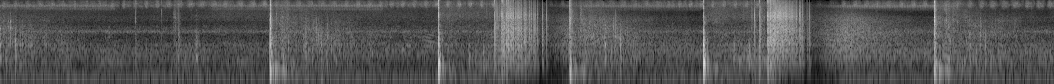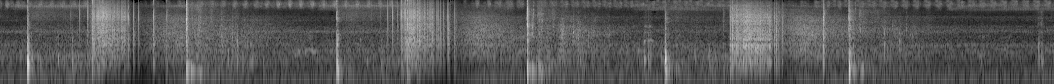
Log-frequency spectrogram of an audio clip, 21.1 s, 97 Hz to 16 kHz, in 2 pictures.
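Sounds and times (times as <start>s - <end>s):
firework bangs: 0.0s - 20.1s
firework hissing rushes: 0.0s - 20.4s.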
